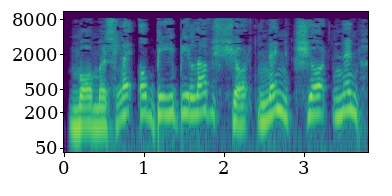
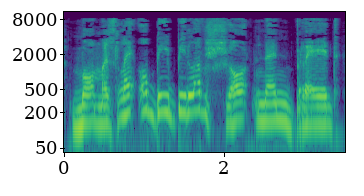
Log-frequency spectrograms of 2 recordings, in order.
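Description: First: Sung, mocking sing-song nursery tune; sung, tuneless mock lullaby. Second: Off-key sung line ending the tune; half-sung mocking ditty; sung, tuneless mock lullaby; tuneless singing. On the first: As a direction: sing it badly, off-key and higher. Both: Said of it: "she sang tunelessly".

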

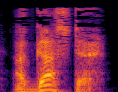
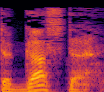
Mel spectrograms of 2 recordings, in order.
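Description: First: "Augusta" said as "Augustar"; added final R. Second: Said in the usual way. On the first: Acted. Joe corrects the name, "Augusta" as "Augustar". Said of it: "it's Augusta". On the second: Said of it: "the capital of Maine isn't Augusta".

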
